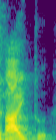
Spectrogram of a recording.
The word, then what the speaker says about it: Light: Eu chamo o Light de Raito, porque quando eu via, na época dos fansubs crianças, a gente não tinha o nome dele escrito como Light, porque ninguém sabia que era Light.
